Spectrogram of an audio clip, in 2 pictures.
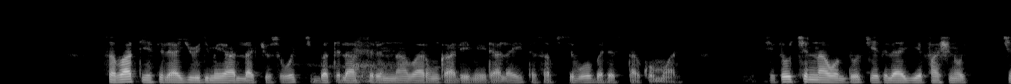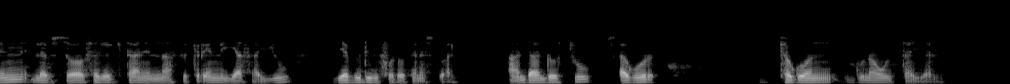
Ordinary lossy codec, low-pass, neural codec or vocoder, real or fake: Opus, 24 kbps; 3.6 kHz; none; real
